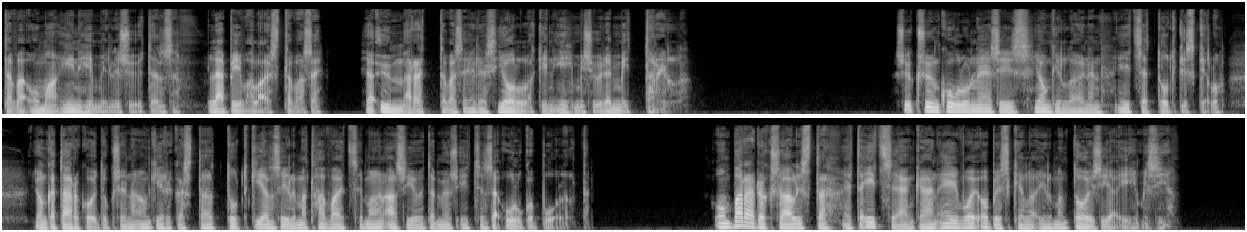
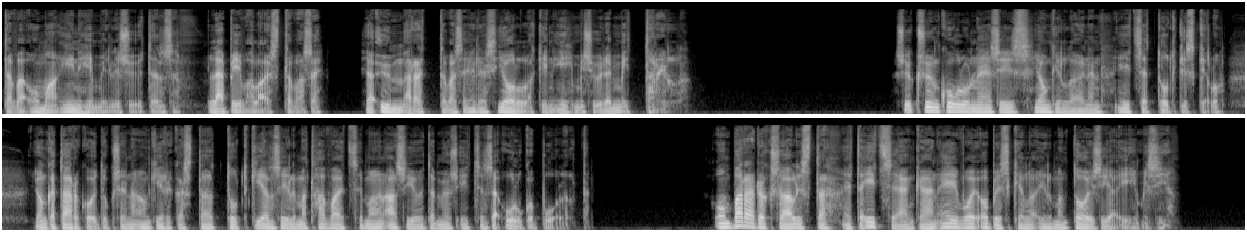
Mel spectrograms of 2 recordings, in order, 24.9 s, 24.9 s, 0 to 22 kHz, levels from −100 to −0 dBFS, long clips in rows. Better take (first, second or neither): neither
